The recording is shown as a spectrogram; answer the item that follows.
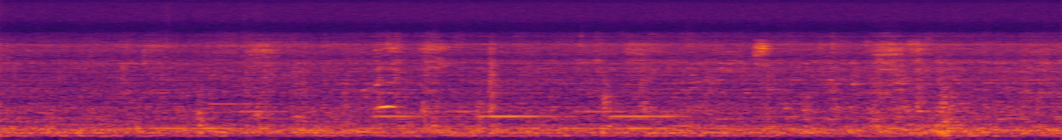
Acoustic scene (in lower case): subway train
